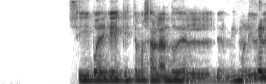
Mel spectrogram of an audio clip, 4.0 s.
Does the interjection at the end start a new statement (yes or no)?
no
